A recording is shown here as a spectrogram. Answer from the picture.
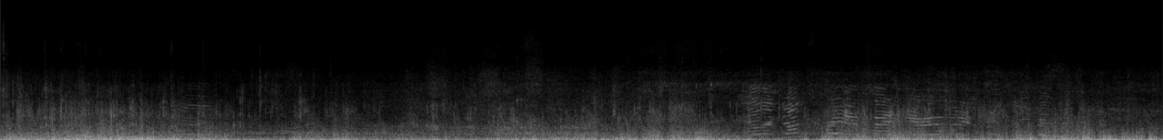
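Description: Strong wind buffeting the camera's microphone: a loud, steady, rumbling roar. Voices of people nearby are heard faintly under it, mostly a few seconds in.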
